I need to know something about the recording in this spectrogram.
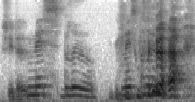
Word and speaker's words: Klugh: And her name literally is Miss Clue. No, Yes, I know. I was but it's thinking spelled- of Blue's Clue. It's spelled Klugh, ladies and gentlemen. Clue.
